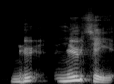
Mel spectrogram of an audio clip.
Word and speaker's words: Ncuti: Ncuti, right? That's why I called him Nutty, because when you see it written, it's spelled N-U-N-C-U-T-I or whatever it is.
